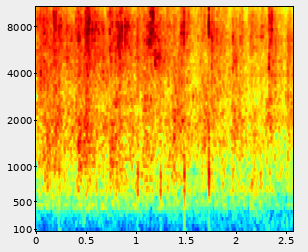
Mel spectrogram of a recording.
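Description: A church congregation applauding during a Sunday worship gathering, a full, steady burst of many hands clapping together, loud and close, continuing evenly throughout with a few sharper claps standing out.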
